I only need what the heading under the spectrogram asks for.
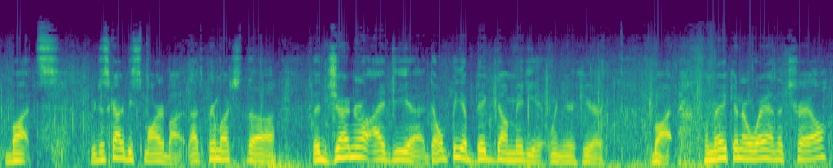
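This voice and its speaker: A man's voice: a little high, animated, fairly quick, mellow, slight background noise, poor audio. A man in his thirties hosting a fishing vlog outdoors, talking to a handheld camera at arm's length in an upbeat, casual way. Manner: upbeat, addresses viewers as guys. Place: outdoor parking lot by a river trail.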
